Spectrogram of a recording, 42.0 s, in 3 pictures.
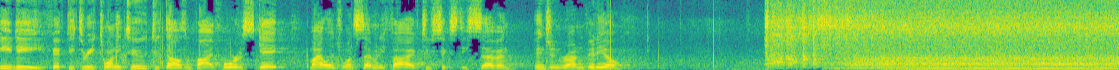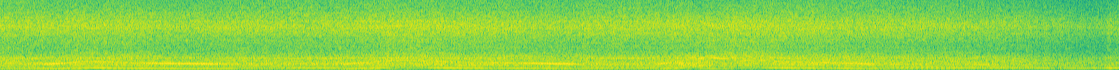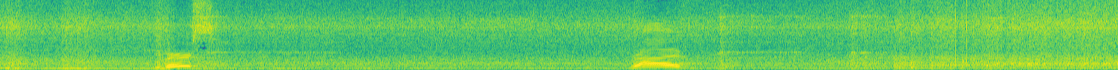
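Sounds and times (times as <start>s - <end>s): car engine starting and idling: 9.0s - 41.9s
car engine revving: 9.6s - 41.9s.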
